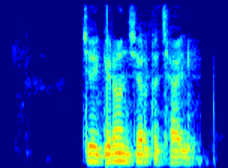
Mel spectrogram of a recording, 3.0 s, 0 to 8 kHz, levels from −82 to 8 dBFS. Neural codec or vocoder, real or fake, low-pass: none; real; 7.2 kHz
